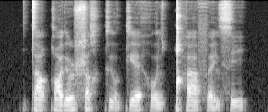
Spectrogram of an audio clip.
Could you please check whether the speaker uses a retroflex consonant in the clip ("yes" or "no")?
yes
